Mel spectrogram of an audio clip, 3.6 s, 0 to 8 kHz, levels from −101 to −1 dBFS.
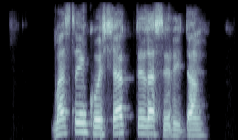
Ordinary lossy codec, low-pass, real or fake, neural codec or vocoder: MP3, 64 kbps; 7.2 kHz; fake; codec, 44.1 kHz, 7.8 kbps, DAC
